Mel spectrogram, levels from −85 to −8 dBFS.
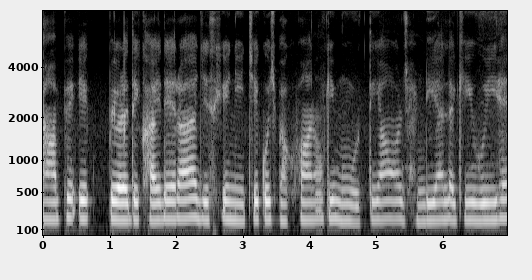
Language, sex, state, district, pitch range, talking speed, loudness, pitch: Hindi, female, Bihar, Sitamarhi, 185-195 Hz, 165 wpm, -20 LUFS, 190 Hz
